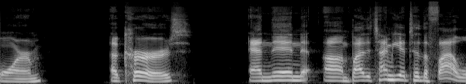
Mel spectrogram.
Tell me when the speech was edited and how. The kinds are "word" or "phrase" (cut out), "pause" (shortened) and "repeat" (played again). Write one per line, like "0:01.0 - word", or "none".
none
